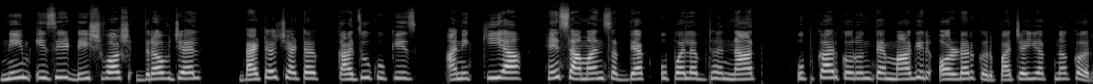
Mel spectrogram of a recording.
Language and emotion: Goan Konkani, neutral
